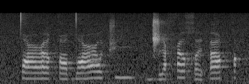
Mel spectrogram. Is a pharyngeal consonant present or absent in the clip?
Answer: present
